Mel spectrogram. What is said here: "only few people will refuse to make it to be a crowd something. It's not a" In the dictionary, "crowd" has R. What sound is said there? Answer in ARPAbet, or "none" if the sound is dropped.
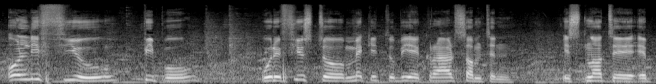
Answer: R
